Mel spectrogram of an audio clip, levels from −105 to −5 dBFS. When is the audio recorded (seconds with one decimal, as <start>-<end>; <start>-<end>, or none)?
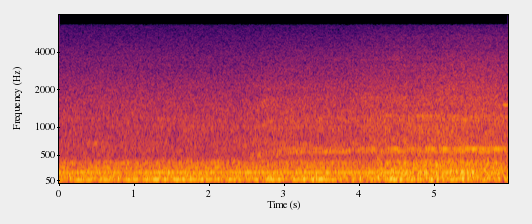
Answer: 0.0-6.0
